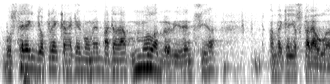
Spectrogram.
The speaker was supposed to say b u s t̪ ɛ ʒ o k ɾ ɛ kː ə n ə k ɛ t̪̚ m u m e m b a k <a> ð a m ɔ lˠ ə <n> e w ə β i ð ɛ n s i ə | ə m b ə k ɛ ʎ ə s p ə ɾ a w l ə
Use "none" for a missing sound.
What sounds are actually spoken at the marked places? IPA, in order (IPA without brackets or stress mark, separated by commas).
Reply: ə, m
